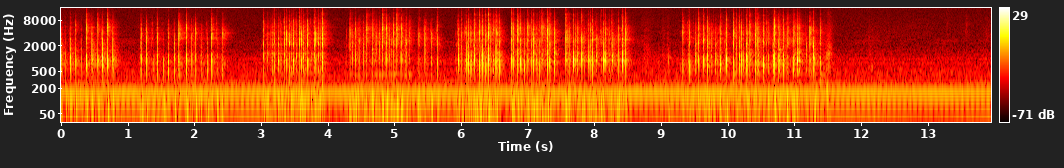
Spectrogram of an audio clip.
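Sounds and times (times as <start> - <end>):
typing on mechanical keyboard: 0.0 - 8.6, 9.3 - 11.5
steady low hum: 0.0 - 13.9.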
